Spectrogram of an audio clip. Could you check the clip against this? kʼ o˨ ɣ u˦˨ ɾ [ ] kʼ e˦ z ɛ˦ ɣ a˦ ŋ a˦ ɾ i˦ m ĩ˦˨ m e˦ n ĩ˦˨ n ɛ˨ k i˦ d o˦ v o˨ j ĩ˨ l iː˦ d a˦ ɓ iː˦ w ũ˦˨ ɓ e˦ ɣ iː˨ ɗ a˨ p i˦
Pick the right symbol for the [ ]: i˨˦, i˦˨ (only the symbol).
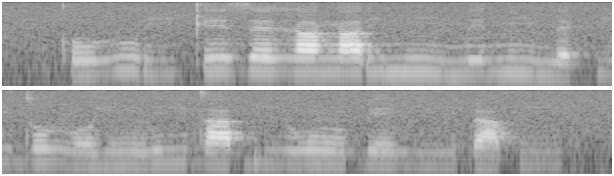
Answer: i˨˦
